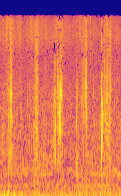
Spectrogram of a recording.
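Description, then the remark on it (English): Footsteps of a person walking through gravel at a motor race in London crunch at a steady walking pace, each step a brief gritty burst over a constant low rumble, with no one speaking. “So, as you can hear, I'm hoofing it through the gravel.”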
